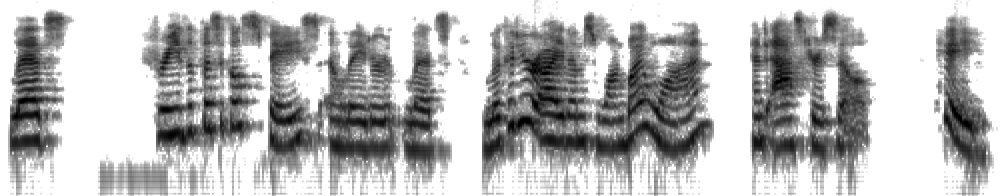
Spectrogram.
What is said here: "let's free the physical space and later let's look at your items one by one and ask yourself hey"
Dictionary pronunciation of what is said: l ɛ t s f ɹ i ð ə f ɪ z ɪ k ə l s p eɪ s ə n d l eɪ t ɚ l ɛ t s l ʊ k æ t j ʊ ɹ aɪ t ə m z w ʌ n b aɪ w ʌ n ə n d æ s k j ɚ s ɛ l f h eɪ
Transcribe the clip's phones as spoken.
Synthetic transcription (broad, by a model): l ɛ t s f ɹ i ð ə f ɪ z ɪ k l s p eɪ s ə n d l eɪ t ɚ l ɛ t s l ʊ k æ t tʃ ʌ ɹ aɪ t ə m z w ʌ n b aɪ w ʌ n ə n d æ s k j ɚ s ɛ l f h eɪ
